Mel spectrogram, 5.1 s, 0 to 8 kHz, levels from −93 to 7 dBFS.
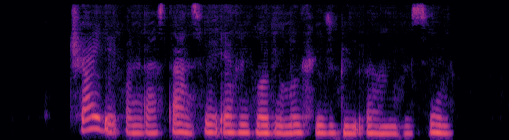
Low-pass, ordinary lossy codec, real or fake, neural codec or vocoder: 7.2 kHz; none; fake; codec, 16 kHz in and 24 kHz out, 1.1 kbps, FireRedTTS-2 codec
